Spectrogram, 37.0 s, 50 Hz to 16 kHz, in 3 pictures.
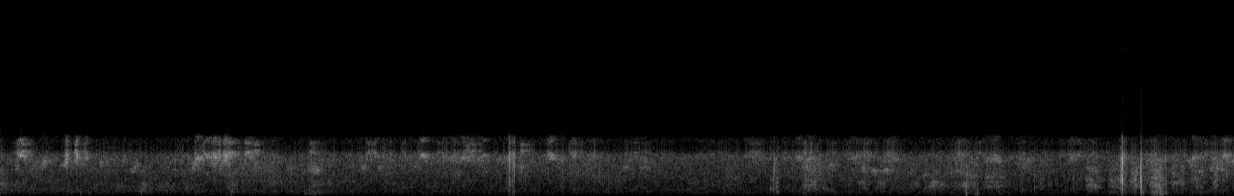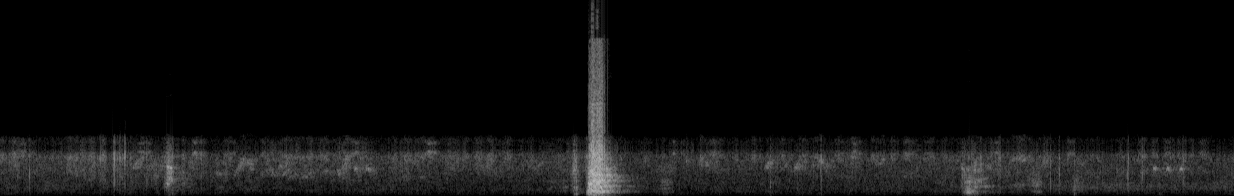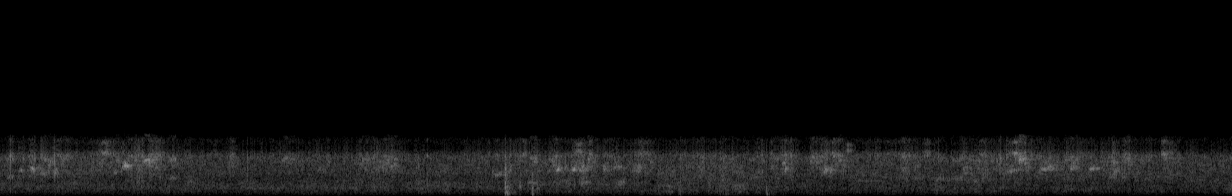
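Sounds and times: dog barking: 0:18.1 - 0:18.8, 0:22.0 - 0:22.4.

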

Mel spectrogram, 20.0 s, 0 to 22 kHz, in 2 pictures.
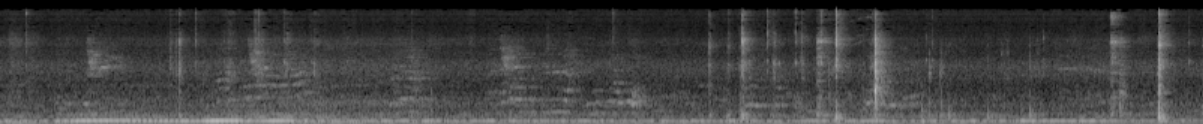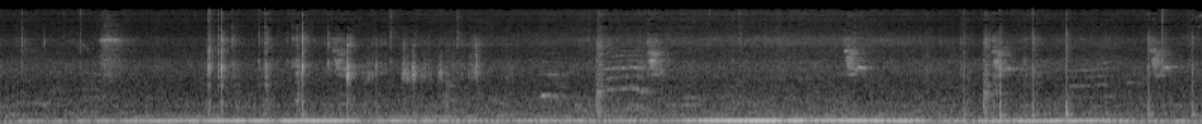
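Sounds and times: steady low hum: 0:00.0 - 0:20.0
small tool clicks and taps: 0:05.9 - 0:11.0, 0:17.9 - 0:20.0.

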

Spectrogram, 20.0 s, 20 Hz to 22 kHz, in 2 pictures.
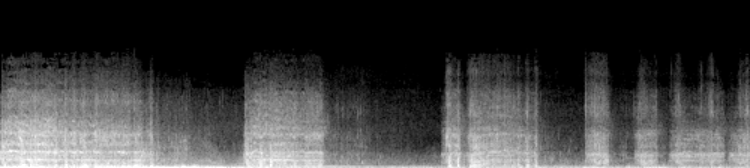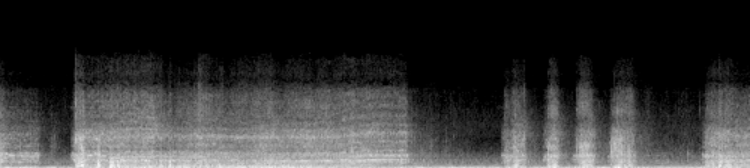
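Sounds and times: boat motor and jet pump whining: 0:00.0 - 0:20.0.

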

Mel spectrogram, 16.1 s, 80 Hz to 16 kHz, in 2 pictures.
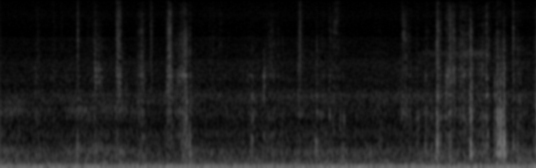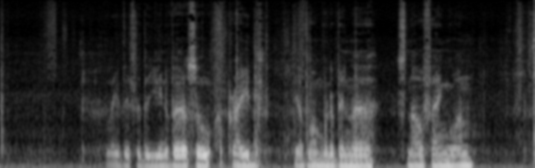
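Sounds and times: low steady hum: 0:00.0 - 0:16.0
cards sliding and rubbing: 0:00.5 - 0:05.3, 0:06.0 - 0:09.1, 0:11.0 - 0:12.8, 0:15.6 - 0:16.0.

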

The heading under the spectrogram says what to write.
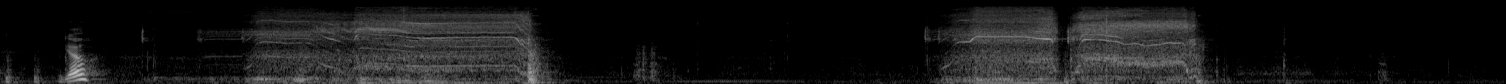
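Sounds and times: cordless drill whining under load: 0:01.4 - 0:05.6, 0:09.2 - 0:12.2.

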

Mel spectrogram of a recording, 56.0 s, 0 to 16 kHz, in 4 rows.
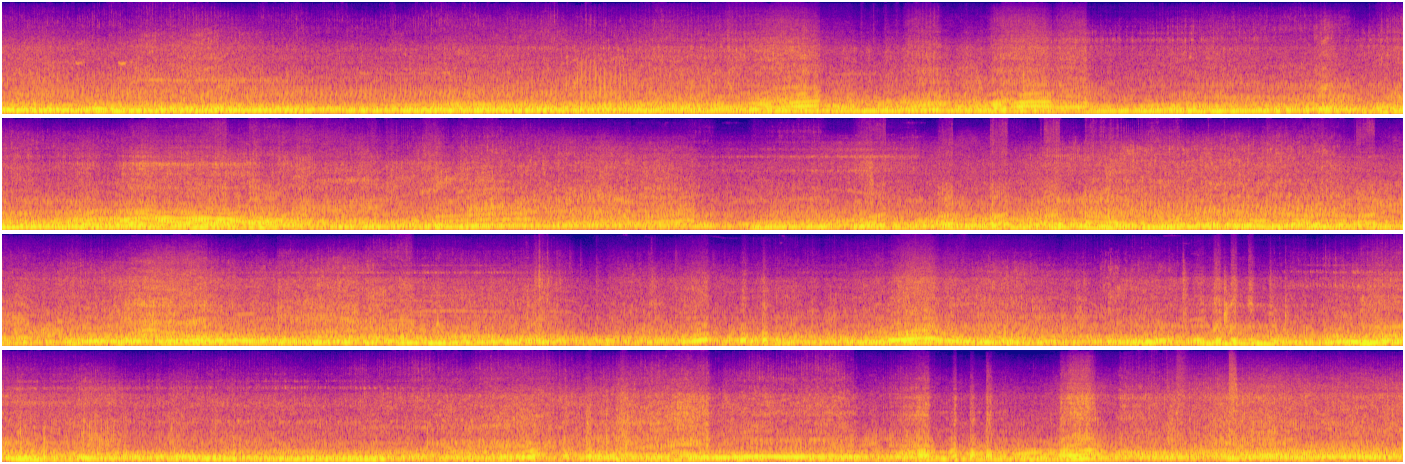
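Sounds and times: car engines revving: 0:00.0 - 0:56.0.

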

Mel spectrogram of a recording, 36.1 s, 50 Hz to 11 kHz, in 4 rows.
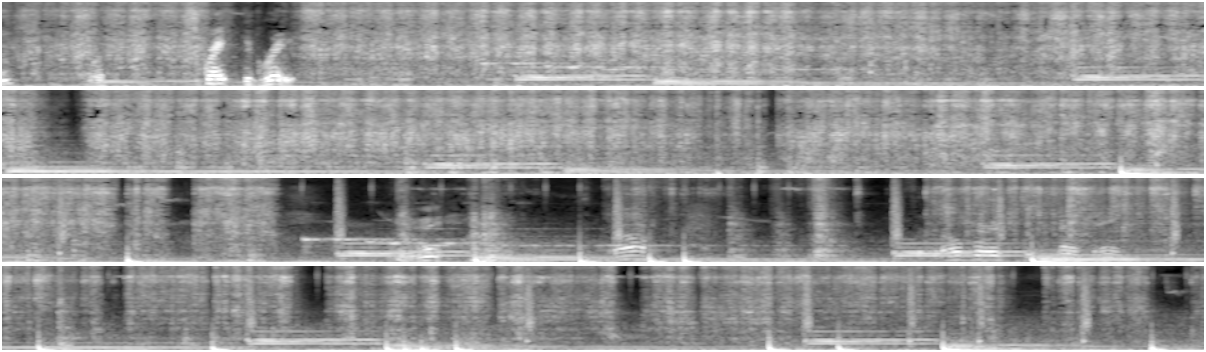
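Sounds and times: stone scraping metal grill grates: 0:00.0 - 0:36.0
heavy bass: 0:21.6 - 0:25.0, 0:25.8 - 0:29.2, 0:32.8 - 0:36.0.

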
